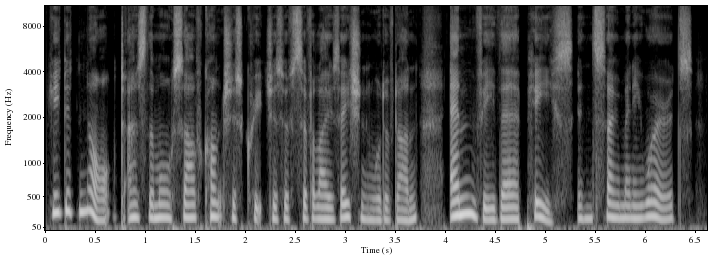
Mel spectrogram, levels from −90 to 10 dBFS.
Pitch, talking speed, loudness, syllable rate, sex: 190 Hz, 190 wpm, -19 LUFS, 5.2 syllables/s, female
